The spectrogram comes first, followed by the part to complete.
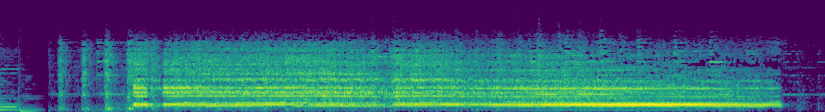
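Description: Steam locomotive whistle blowing one long, steady chord of several tones for almost ten seconds, then cutting off just before the end. A few short, sharp sounds come before it.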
